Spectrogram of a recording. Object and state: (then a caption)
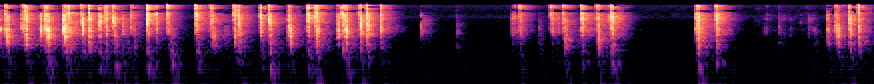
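Mechanical keyboard with plastic keycaps. Fingertips type on the plastic keycaps of a black backlit mechanical keyboard. Quick, bright, clicky keystrokes come in dense bursts, broken by two short pauses with only a few scattered taps. Each click is sharp and dies away almost instantly, with almost no low end.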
